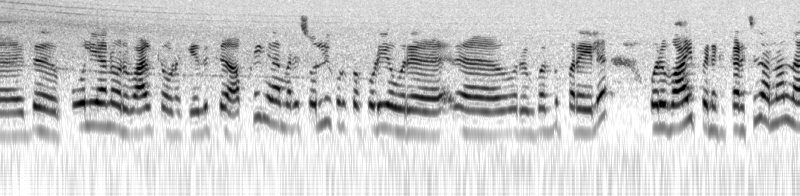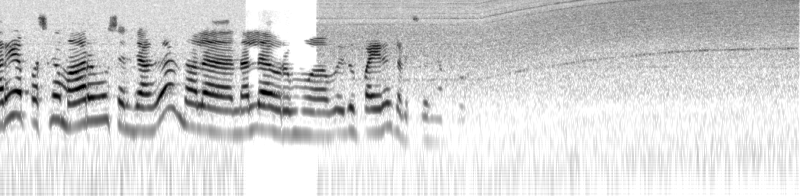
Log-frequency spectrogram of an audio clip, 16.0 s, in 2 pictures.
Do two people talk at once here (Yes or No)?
No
